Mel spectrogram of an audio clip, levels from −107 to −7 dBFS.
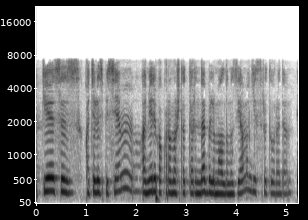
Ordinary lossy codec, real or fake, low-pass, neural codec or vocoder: none; real; 7.2 kHz; none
